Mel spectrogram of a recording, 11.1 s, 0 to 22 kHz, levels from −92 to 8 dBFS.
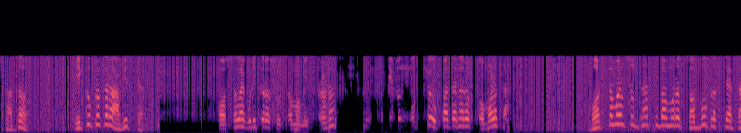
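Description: An unreliable data bit runs through the whole of this speech recording. One marginal data line flips its bit in a random share of samples, so identical-sized spikes produce a steady crackle or fizz that continues through the pauses as well as under the talker. Speech suppressed in double talk is the likely cause of the dips at 2.4 to 3.51 s, 3.68 to 6.8 s, 7.06 to 7.32 s and 7.53 to 7.68 s. With both sides talking, the echo canceller couldn't tell the talker from loudspeaker echo and turned the voice down. The drop reaches about 35 dB in the long middle stretch, roughly 15 dB in the first, and about 10 dB and 5 dB in the last two. The whole recording sits in a band topping out near 4 kHz, which fits a G.711 A-law call codec.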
